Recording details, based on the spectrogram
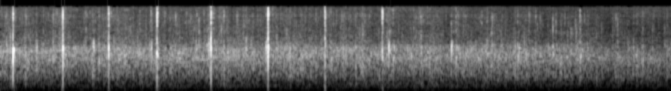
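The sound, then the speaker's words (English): An audience applauds the Serve Tuscaloosa director, a dense wash of many hands clapping with a few sharper individual claps standing out early on, then gradually thinning and fading over a few seconds. No one speaks. “And will you give her a round of applause for being our Serve Tuscaloosa director?”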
